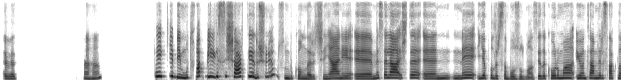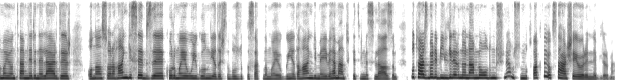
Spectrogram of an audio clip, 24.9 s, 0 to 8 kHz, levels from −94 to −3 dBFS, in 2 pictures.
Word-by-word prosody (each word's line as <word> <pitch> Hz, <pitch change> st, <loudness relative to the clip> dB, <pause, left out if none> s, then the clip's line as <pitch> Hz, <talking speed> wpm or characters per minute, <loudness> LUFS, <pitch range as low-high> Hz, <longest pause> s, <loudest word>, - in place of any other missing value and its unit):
Evet. 200 Hz, -2 st, -4 dB, 1.3 s
Hı 210 Hz, -, -3 dB
hı. 205 Hz, +8 st, -4 dB, 1.1 s
Peki 420 Hz, -1 st, +5 dB
bir 300 Hz, -, +6 dB
mutfak 330 Hz, +11 st, +3 dB
bilgisi 390 Hz, +2 st, +3 dB
şart 385 Hz, 0 st, +5 dB
diye 405 Hz, -6 st, +7 dB
düşünüyor 315 Hz, 0 st, -3 dB
musun 225 Hz, -2 st, -3 dB
bu -, -, -9 dB
konular 200 Hz, -5 st, -2 dB
için? 175 Hz, +3 st, -10 dB
Yani, 225 Hz, +3 st, +2 dB
eee, 205 Hz, -1 st, +3 dB
mesela 275 Hz, +2 st, +4 dB
işte, 270 Hz, 0 st, -2 dB
eee, 215 Hz, +1 st, 0 dB
n 225 Hz, +1 st, -2 dB
ne 260 Hz, +5 st, 0 dB
yapılırsa 220 Hz, -3 st, -3 dB
bozulmaz 175 Hz, -2 st, -6 dB
ya 210 Hz, -, -1 dB
da 225 Hz, -, -1 dB
koruma 245 Hz, +1 st, +1 dB
yöntemleri, 240 Hz, 0 st, 0 dB
saklama 235 Hz, 0 st, -1 dB
yöntemleri 230 Hz, 0 st, 0 dB
nelerdir? 225 Hz, 0 st, 0 dB, 0.3 s
Ondan 215 Hz, +2 st, -2 dB
sonra 225 Hz, 0 st, -4 dB
hangi 265 Hz, +2 st, +3 dB
sebze 235 Hz, -3 st, 0 dB
korumaya 235 Hz, -1 st, 0 dB
uygun 215 Hz, -1 st, -3 dB
ya 200 Hz, -2 st, -3 dB
da, 195 Hz, -, -4 dB
işte, 195 Hz, 0 st, -11 dB
buzlukta 195 Hz, 0 st, -9 dB
saklamaya 180 Hz, -2 st, -8 dB
uygun 185 Hz, +4 st, -10 dB
ya 205 Hz, 0 st, -5 dB
da 205 Hz, 0 st, -4 dB
hangi 230 Hz, -1 st, +1 dB
meyve 205 Hz, 0 st, -2 dB
hemen 230 Hz, -2 st, +1 dB
tüketilmesi 190 Hz, -2 st, -9 dB
lazım? 165 Hz, -1 st, -4 dB, 0.3 s
Bu 325 Hz, -, 0 dB
tarz 305 Hz, -5 st, +5 dB
böyle 295 Hz, -3 st, +1 dB
bilgilerin 270 Hz, +2 st, +2 dB
önemli 260 Hz, 0 st, +3 dB
olduğunu 255 Hz, -1 st, +1 dB
düşünüyor 310 Hz, +10 st, -8 dB
musun 270 Hz, -6 st, -4 dB
mutfakta? 260 Hz, -, -3 dB
Yoksa 270 Hz, -3 st, -2 dB
her 230 Hz, -2 st, +3 dB
şey 210 Hz, -3 st, -2 dB
öğrenilebilir 170 Hz, -3 st, -4 dB
mi? -, -, -19 dB
230 Hz, 150 wpm, -24 LUFS, 205-260 Hz, 1.3 s, diye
